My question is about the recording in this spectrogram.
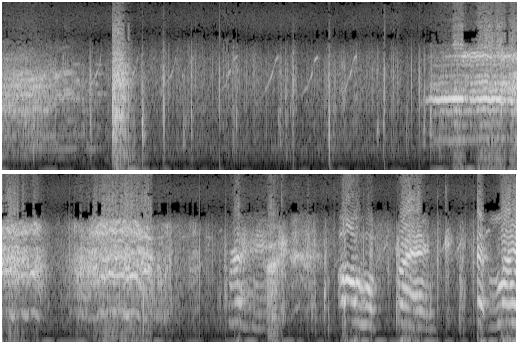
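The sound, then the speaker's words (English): A horse whinnies loudly, several drawn-out, quavering neighs in a row, with sharp hoof clops and stamping scattered between them, as it waits outside the main gate of a prison. “There's someone waiting over there with a horse for you.”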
